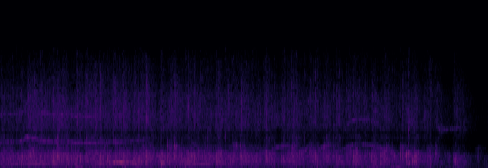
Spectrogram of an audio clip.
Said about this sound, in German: Ja, ich glaube, das hat einen Applaus verdient. Herzliche Gratulation euch allen zu der Lehrstelle.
